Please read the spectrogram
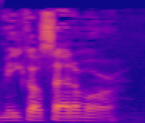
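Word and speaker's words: Meiko Satomura: We had, and I'm going to not say this right, Miko Satomura. – That's exactly how you say it, Miko Satomura.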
